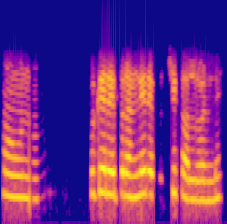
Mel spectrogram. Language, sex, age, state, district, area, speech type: Telugu, female, 18-30, Telangana, Suryapet, urban, conversation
